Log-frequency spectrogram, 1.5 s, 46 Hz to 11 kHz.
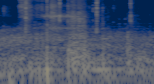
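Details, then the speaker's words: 2004 Ford Ranger with LED switchback bulbs after new flasher relay module installed, heard in cab: soft relay ticks at relaxed even pace, hyperflash gone; normal turn signal flash rate. "more hyper flash let's go check it out nice so now the hyper flash is gone"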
